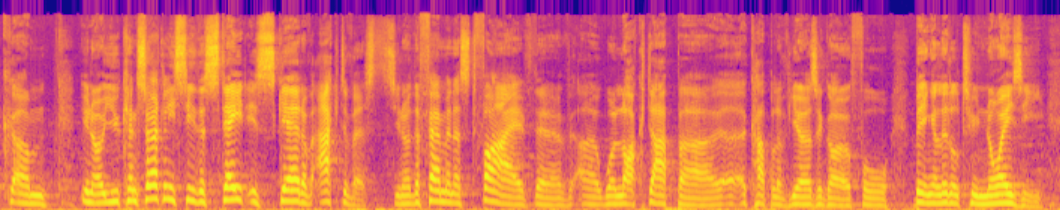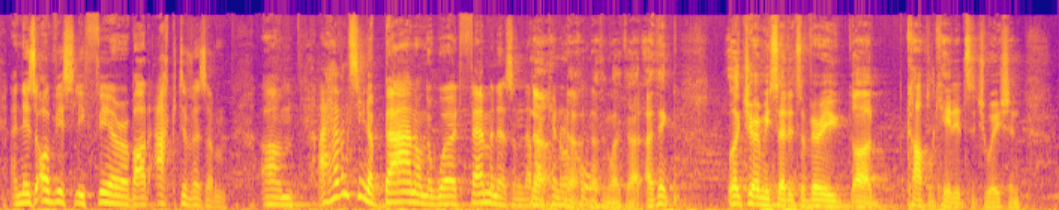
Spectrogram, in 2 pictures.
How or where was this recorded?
live audience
